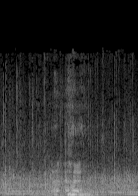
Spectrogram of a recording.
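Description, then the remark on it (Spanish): An audience gives a big round of applause to God in a steady, dense wash of clapping, with a voice rising briefly above it midway and a sustained musical tone running underneath. “De un aplauso grande a Dios que se lo merece.”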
